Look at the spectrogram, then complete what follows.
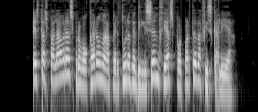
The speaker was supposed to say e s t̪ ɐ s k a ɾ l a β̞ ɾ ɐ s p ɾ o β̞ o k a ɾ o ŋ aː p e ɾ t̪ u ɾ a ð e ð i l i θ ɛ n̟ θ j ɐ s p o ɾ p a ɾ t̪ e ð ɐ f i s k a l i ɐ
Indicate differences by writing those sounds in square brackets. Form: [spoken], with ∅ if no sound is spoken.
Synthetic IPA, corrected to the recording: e s t̪ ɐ s [p] a [∅] l a β̞ ɾ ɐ s p ɾ o β̞ o k a ɾ o ŋ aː p e ɾ t̪ u ɾ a ð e ð i l i [ʃ] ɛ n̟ θ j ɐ s p o ɾ p a ɾ t̪ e ð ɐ f i s k a l i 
